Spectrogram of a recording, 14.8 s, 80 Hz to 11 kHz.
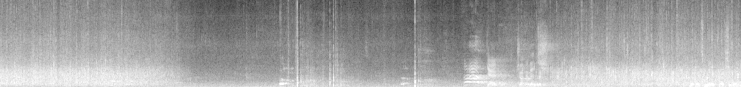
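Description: Centre Court crowd at Wimbledon applauding for 2015 tennis match, Djokovic vs Tomic: broad sustained clapping fills the opening seconds, fades under a brief quieter stretch with scattered sounds, then swells back to full applause.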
